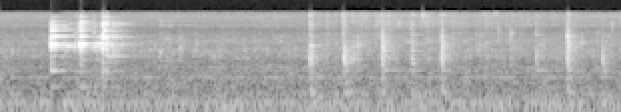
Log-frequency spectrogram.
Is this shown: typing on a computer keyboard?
no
